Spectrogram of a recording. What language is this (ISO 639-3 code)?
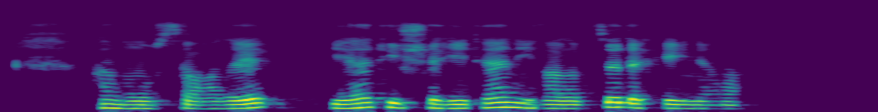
ckb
